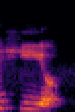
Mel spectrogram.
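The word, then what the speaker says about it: here: र को साइलेंट रखना है। आपको बोलना है हियर।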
